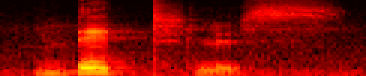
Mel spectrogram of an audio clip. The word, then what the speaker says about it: debtless: This is deathless, that is debtless. There's a silent B there.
